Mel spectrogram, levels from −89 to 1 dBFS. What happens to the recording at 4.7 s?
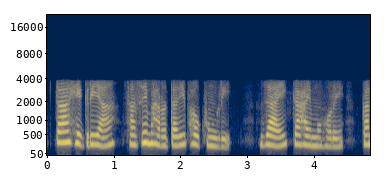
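At 4.7 s the speech carries on intact, with only the narrow, telephone-band character of G.711 coding that runs through the whole clip, nothing above about 3.8 kHz, and no dropout, click or distortion at that point.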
